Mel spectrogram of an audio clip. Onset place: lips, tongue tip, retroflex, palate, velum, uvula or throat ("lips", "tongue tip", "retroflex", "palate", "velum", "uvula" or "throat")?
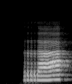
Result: tongue tip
